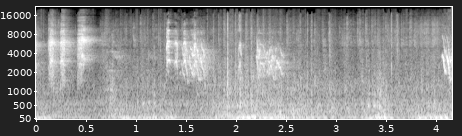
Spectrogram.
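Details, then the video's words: Budgerigars with a few sharp high chirps followed by buzzy, scratchy chatter bursts and a final squeaky note. "Budgies Chirping Sounds Beautiful Parrot Sounds"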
